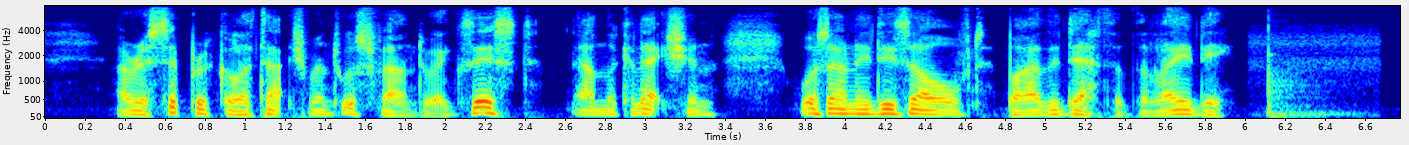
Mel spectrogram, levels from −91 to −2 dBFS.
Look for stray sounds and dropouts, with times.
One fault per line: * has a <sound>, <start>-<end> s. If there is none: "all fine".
* has a thud, 6.1-6.6 s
